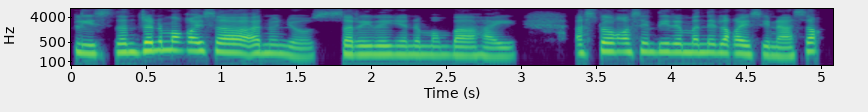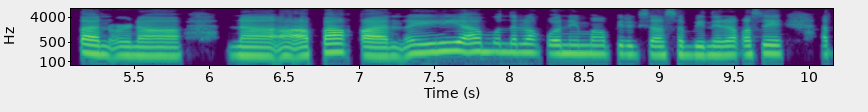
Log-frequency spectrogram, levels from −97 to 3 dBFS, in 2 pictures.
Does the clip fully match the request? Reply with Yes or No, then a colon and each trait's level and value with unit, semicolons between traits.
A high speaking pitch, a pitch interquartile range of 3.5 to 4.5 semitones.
Yes: high, 195 Hz; average, 3.9 semitones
